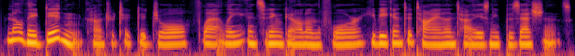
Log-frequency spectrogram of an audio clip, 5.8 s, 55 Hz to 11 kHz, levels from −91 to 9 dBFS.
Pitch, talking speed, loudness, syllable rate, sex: 185 Hz, 220 wpm, -18 LUFS, 5.4 syllables/s, female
